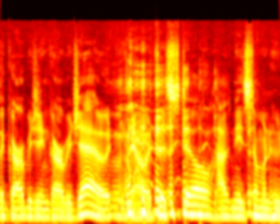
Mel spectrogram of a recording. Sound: laughter

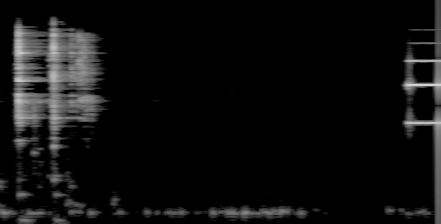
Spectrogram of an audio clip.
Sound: silence

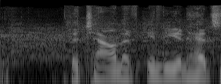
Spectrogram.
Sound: cheers and applause

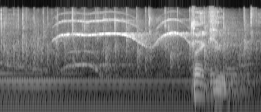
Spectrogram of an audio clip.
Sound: audience member whistles

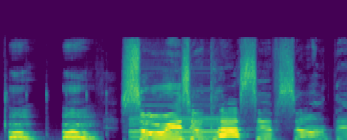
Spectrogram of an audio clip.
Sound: buzzer buzzing

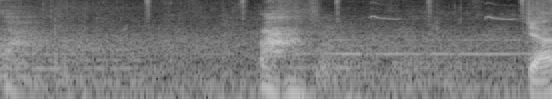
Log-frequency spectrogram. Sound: chuckles

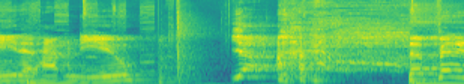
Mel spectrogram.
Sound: popping sound; both men laugh

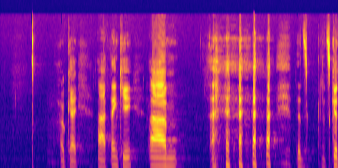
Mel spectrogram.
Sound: laughs

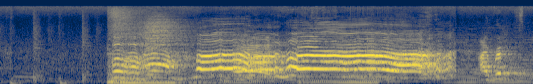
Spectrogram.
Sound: scary sound

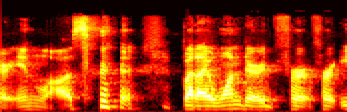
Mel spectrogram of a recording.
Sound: laughter

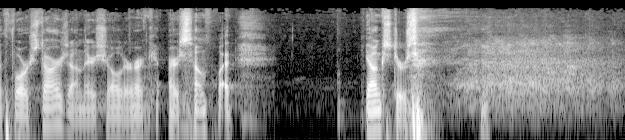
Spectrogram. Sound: laughter

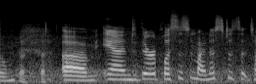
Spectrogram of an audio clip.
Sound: chuckling

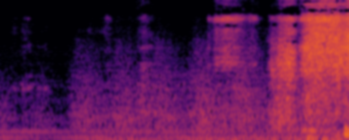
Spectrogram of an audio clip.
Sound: the breath of anger

